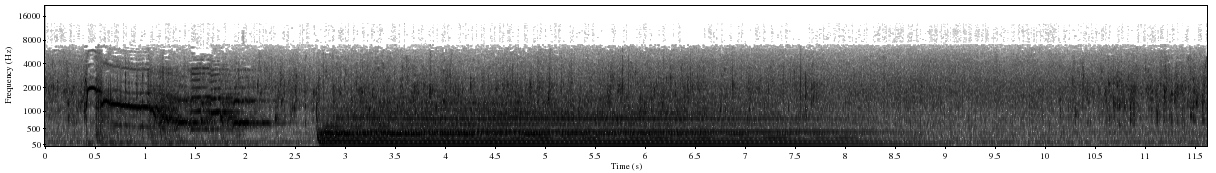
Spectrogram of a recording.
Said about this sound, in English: Sound of water so loud.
